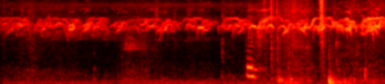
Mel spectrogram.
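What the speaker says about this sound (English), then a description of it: "Just got our Cornish Cross meat birds from Cackle Hatchery out of Missouri." Cornish Cross meat chicks peep in a steady high chatter throughout, with a few brief rustles and knocks near the end.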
